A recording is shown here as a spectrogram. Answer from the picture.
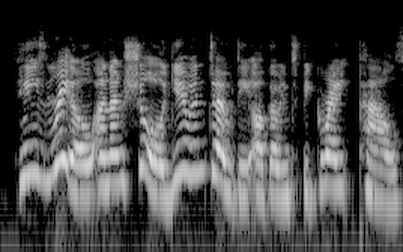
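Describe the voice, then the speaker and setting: A woman uses a put-on character voice at a high pitch and a moderate pace. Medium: read story. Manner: firm, proper.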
